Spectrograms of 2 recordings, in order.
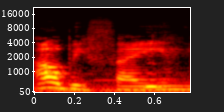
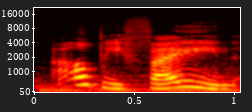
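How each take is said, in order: First: It is said in a normal voice. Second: It is said in a high voice.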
